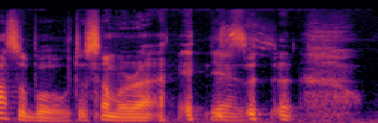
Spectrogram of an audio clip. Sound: chuckles

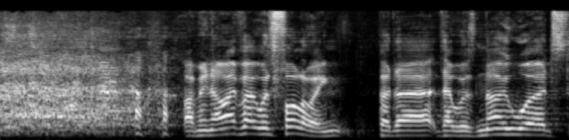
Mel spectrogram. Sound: whispers

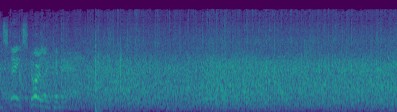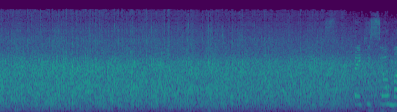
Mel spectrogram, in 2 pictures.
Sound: applause

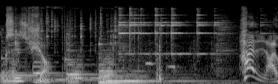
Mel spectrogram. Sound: bell ringing

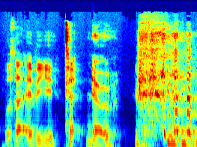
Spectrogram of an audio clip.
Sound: laughing

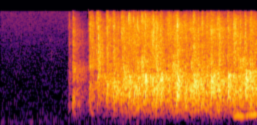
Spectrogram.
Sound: applause

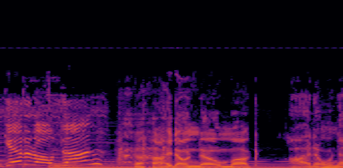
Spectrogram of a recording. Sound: laughing

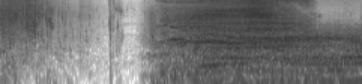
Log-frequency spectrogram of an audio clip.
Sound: screeching

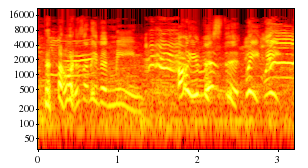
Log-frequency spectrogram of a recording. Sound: yelling

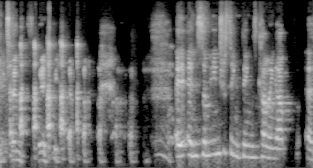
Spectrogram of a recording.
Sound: laughs

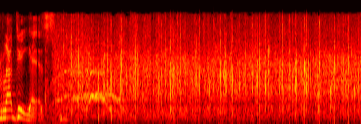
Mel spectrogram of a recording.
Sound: audience cheers; audience claps

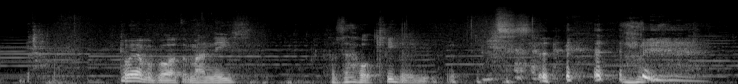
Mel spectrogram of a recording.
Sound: laughter, chukling

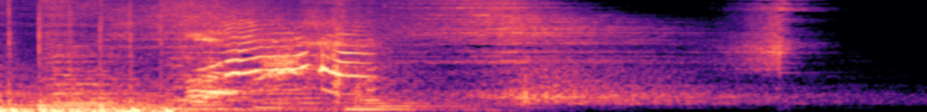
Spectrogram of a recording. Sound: screaming

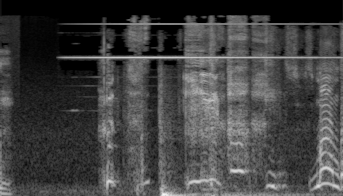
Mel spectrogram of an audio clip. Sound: loud ringing

